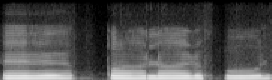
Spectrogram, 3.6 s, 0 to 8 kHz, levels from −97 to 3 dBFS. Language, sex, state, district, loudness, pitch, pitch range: Hindi, female, Madhya Pradesh, Bhopal, -11 LUFS, 235 Hz, 230-240 Hz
